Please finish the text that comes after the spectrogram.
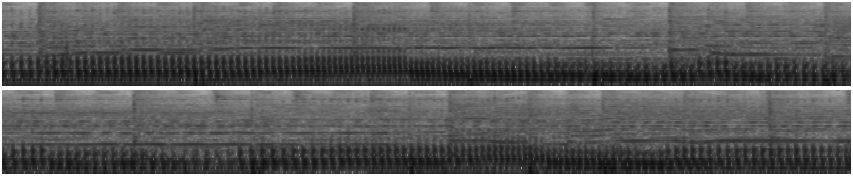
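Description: A motorcycle hauling a load of oil palm fruit along an overgrown plantation path, its engine droning loud and close throughout with shifting revs and rattling.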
